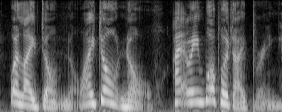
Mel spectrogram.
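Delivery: puzzled Irish mum asking about a potluck; Irish mother. Retold or imitated. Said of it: "my mother would say".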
